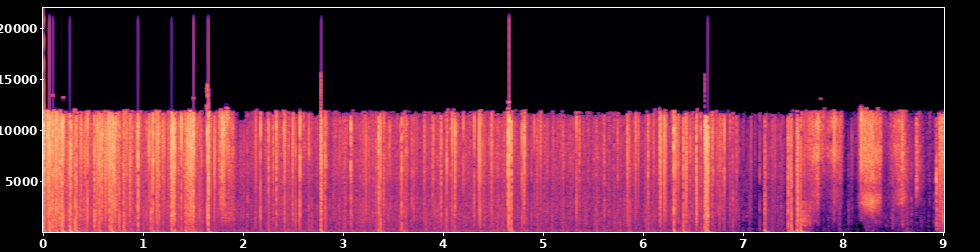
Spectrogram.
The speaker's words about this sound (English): The answer is a big explosion of static. I'm glad I'm not the only one getting that static.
